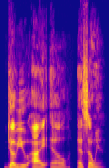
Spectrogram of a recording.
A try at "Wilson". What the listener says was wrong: No. There's a T in there. It's just yeah, but you would say I'd be like, I'm from Wilson. Yeah. That's just the way people definitely from Wilson say it.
